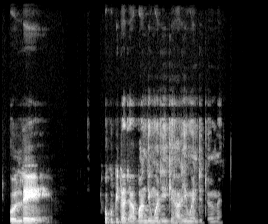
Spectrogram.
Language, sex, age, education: Igbo, male, 15-29, tertiary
